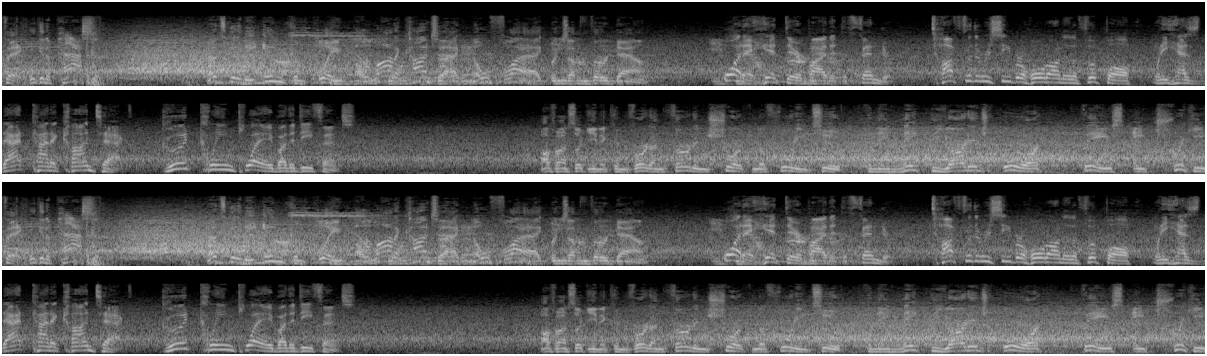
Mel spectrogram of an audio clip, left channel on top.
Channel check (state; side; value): normal; both; correlation 0.91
